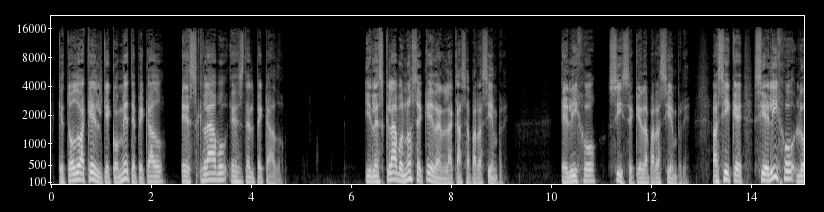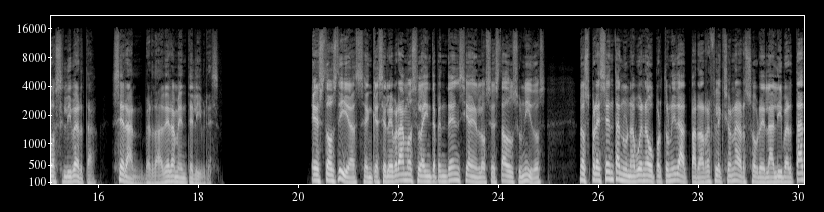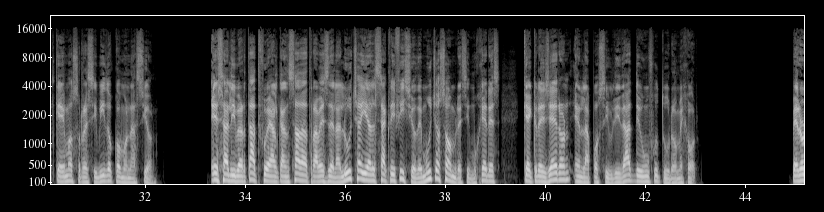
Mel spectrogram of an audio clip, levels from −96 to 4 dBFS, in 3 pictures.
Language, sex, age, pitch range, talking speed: English, male, 50-69, 110-145 Hz, 120 wpm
